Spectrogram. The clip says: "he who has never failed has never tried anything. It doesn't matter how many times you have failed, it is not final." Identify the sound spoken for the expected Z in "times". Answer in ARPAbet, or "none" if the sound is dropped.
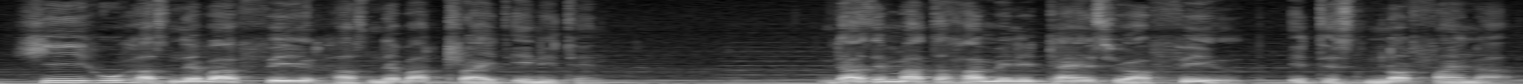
S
